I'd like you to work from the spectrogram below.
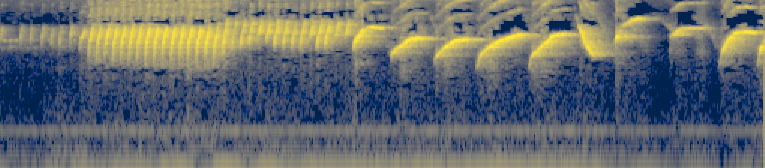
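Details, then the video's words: Canary singing as a lure to prompt other canaries to sing: a long buzzy trill around the middle, then rapid repeated downward-sweeping whistled notes, about three to four per second. "kenari gacor panjang Cuit Cuit EMOSI, Pancingan Kenari Paud Belajar Bunyi"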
